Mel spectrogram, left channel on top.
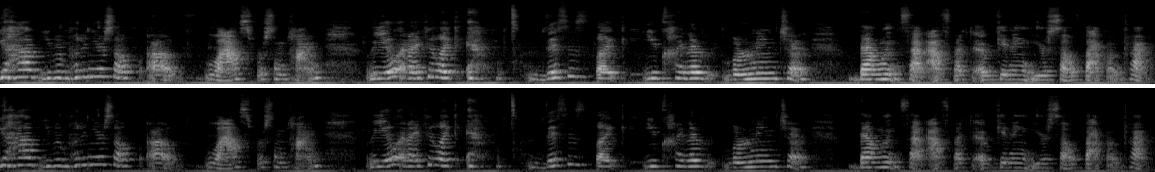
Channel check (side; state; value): right; quieter; 9.0 dB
